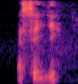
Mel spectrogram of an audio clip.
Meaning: feminine plural of assailli
- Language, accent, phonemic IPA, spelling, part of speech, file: French, Canada, /a.sa.ji/, assaillies, verb, LL-Q150 (fra)-assaillies.wav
